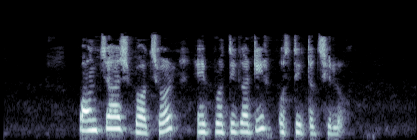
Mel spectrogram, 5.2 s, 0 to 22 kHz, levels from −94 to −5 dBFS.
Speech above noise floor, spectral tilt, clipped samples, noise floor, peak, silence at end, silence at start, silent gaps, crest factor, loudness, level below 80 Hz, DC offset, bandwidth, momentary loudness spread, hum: 54 dB; -4 dB/octave; under 0.1%; -71 dBFS; -2 dBFS; 0.95 s; 1 s; none; 16 dB; -17 LUFS; -62 dBFS; under 0.1%; 8.2 kHz; 12 LU; none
